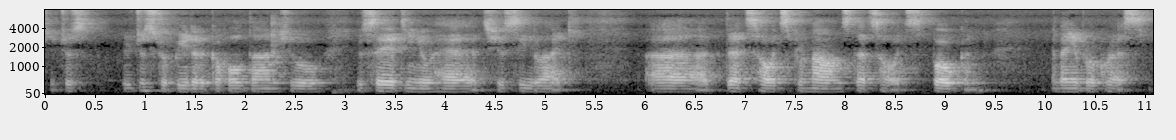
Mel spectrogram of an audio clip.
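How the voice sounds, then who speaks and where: Slow, gravelly man in an echoey room. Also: fairly low pitch, darkish tone. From Belgium. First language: Dutch. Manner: slow, hesitant, with frequent restarts and fillers. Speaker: language-learning vlogger. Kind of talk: casual advice to camera. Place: bare indoor room. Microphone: fixed camera at desk distance.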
